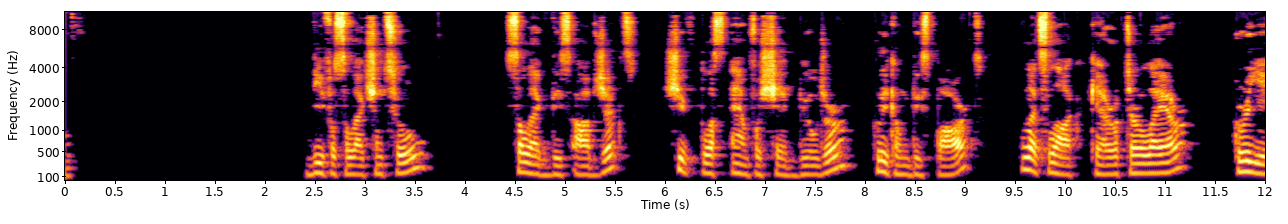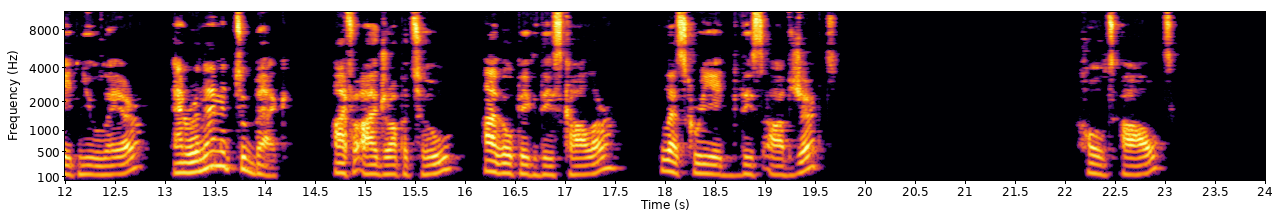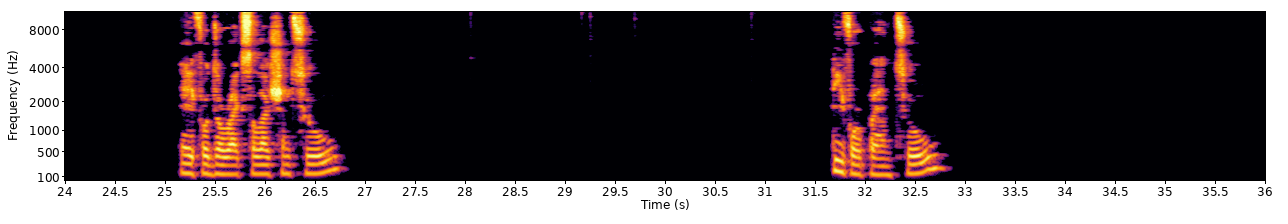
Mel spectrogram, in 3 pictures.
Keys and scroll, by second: 2.1 v, 6.7 shift+m, 9.0 v, 14.8 i, 25.1 a, 31.4 p.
